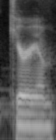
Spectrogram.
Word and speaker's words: curium: Oh hard C. Okay. I was like what the chemical property we hard Curium not serium.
